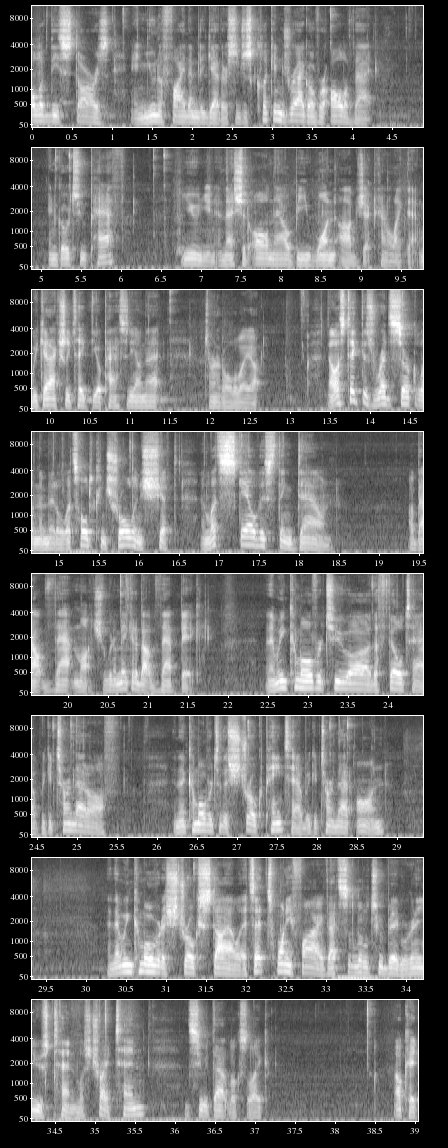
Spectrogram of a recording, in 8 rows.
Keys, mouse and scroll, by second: 1.3-4.0 drag, 5.3 click, 6.5 click, 10.6 click, 14.4 click, 17.4 ctrl+shift+click, 24.0 click, 24.9 click, 27.1 click, 28.3 click, 31.3 click, 34.6 1, 35.2 Return.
